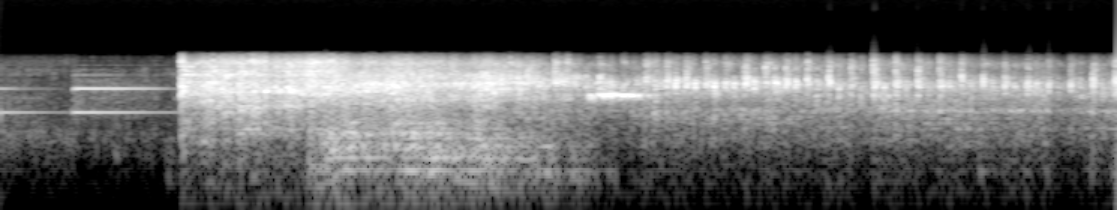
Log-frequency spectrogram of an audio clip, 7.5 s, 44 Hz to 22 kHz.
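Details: Mercury Marauder V8 after detonation broke a piston: starts and settles to idle with a heavy, regular knock about three to four times a second.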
